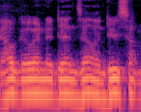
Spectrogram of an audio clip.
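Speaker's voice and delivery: ordinary delivery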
